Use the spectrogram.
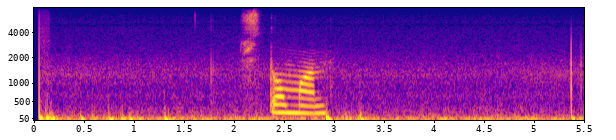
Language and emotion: Russian, neutral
